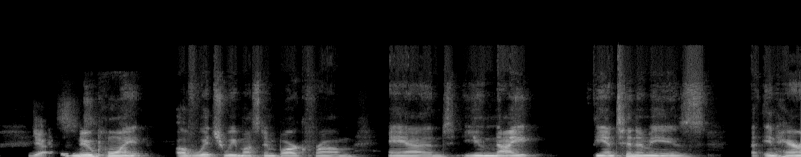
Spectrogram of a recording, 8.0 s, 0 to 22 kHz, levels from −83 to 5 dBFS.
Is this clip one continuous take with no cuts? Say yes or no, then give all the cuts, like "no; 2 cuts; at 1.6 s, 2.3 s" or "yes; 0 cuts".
yes; 0 cuts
